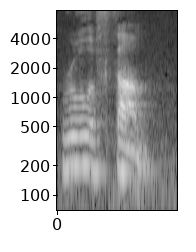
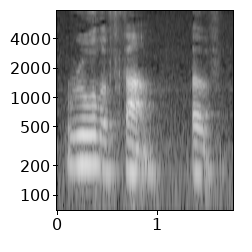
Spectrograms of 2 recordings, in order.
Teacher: Here it is the schwa sound, rule of thumb. That sound happens very quickly. Rule of thumb, as the word of is not an important word in this phrase.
